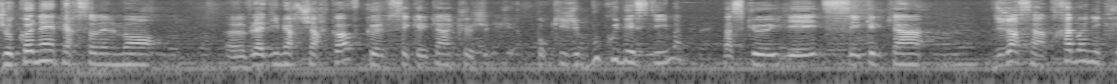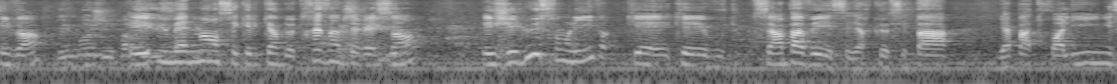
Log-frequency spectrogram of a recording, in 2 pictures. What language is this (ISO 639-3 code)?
fra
